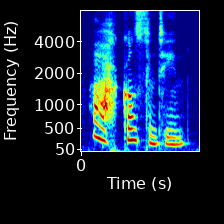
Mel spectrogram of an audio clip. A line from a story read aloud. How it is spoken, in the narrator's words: put in his wife anxiously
